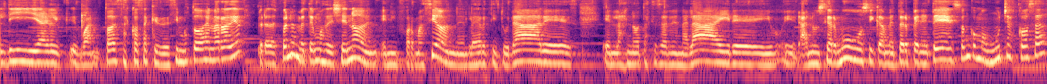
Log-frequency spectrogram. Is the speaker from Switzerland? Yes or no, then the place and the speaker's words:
no; San Cristóbal, Santa Fe, Argentina; creo que a los 12, 13 años yo dormía con la radio y tenía determinados programas en San Cristóbal, en mi pueblo, que escuchábamos, que eran de radios de Rafaela o de Rosario.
